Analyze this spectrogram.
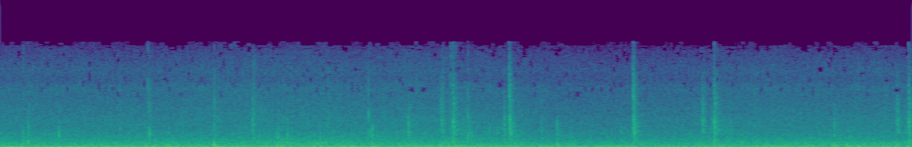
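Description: Footsteps clank on a metal grating.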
